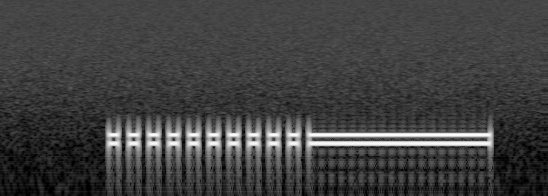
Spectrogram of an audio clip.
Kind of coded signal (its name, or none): telephone call progress tone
